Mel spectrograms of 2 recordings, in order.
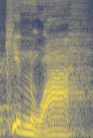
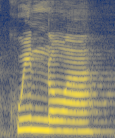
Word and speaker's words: quinoa: Hoi Noah rinoa duitnow bacanya kinwah kilwa tapi tulisannya Queen Noah Quick Queen duitku Dhuhur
